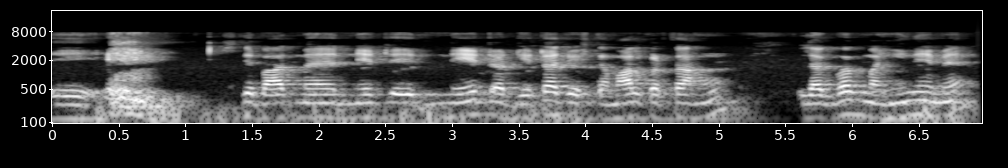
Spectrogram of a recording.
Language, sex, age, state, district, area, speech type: Urdu, male, 45-60, Bihar, Darbhanga, urban, spontaneous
